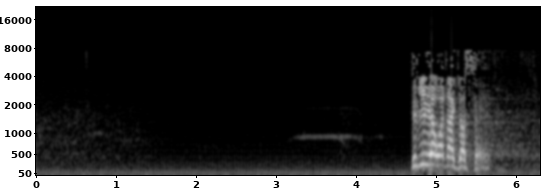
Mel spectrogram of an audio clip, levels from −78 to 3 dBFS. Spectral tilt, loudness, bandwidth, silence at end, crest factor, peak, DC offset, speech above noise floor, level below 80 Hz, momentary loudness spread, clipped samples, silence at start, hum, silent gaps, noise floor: -1 dB/octave; -16 LUFS; 8 kHz; 0.65 s; 24 dB; 0 dBFS; under 0.1%; 36 dB; -52 dBFS; 17 LU; under 0.1%; 4.7 s; 50 Hz at -55 dBFS; none; -51 dBFS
